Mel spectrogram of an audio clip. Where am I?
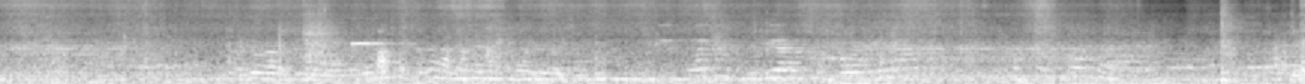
in a crowded indoor space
